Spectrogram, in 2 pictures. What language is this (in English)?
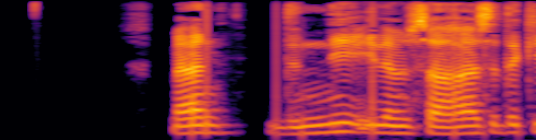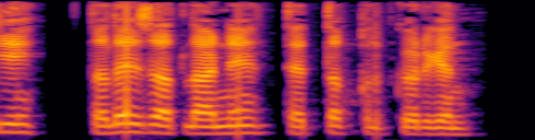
Uyghur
